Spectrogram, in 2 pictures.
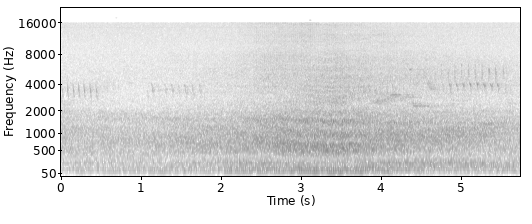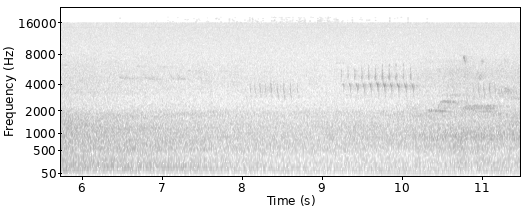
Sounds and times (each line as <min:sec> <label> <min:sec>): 0:00.0 individual cars and lorries passing sporadically 0:11.4
0:08.1 birds singing 0:11.4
